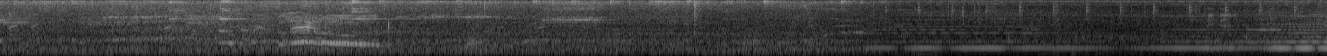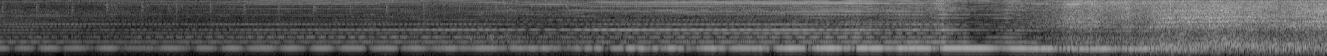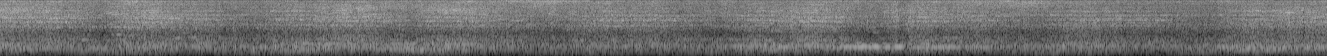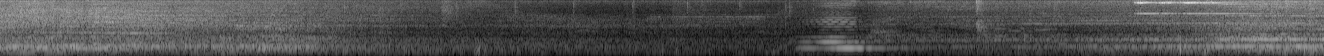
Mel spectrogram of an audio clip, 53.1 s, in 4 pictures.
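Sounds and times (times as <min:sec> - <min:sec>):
train horn blast: 0:08.6 - 0:37.7, 0:39.5 - 0:41.8, 0:46.3 - 0:53.0
train wheels rumbling and clattering: 0:23.6 - 0:53.0.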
